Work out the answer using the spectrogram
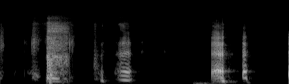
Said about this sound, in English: Like he's crying from coughing, not like crying from pain. Just he's coughed so much, he's starting to tear up and crying.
